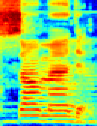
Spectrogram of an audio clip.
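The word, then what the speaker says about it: الصمد: Allahus somad. Kata asomad di sini dalnya kita pantulkan lagi ya. Allahus somad. Kenapa? Karena kita berhenti di sini.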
